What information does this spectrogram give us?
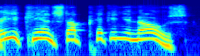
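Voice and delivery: high-pitched, indignant telling-off; exasperated scolding. Real, not acted. Host telling a guest to stop picking his nose, exasperated scolding.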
